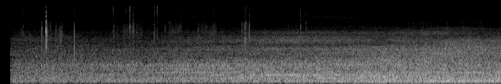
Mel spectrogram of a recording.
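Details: Steady roar of a passing vehicle or aircraft rises after a sudden start and holds, with faint clicks and no animal voice.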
